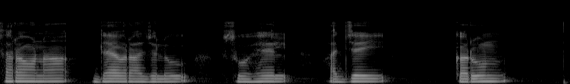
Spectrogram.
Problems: none marked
